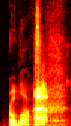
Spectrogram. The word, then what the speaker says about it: Roblox: you Robo blocks our raw blocks I don't know how to even say the word how do you say it I would say roblox roblox let's just we've determined it's now roblox so the question guys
